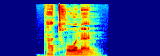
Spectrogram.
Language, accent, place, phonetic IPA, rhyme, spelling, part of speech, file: German, Germany, Berlin, [ˌpaˈtʁoːnən], -oːnən, Patronen, noun, De-Patronen.ogg
- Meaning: plural of Patrone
